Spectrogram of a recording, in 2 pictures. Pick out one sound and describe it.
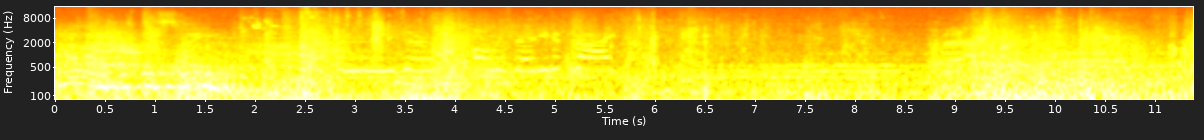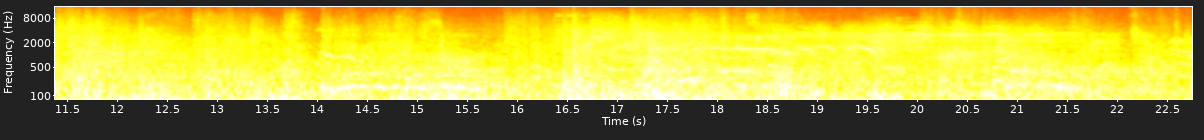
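Magic blasts and hits crackle and whoosh in a busy fight.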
